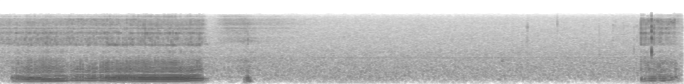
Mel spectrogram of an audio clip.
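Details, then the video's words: Dog sleeping at the end of a perfect day snores in a long, harsh, rattling drone for over two seconds, then long quiet breathing pause before the next loud snore starts. "Snoring Dog - End of a perfect day"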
